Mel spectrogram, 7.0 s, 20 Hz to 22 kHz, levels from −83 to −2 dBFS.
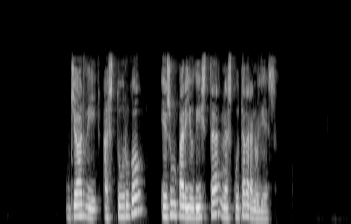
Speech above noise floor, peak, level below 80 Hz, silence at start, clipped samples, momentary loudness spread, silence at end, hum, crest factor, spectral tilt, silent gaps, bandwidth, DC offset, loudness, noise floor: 65 dB; -2 dBFS; -60 dBFS; 1.35 s; under 0.1%; 9 LU; 1.55 s; none; 20 dB; -4 dB/octave; none; 8.2 kHz; under 0.1%; -19 LUFS; -84 dBFS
